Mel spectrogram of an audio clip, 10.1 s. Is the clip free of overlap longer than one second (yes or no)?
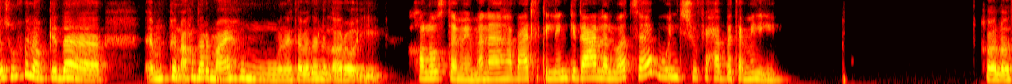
yes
